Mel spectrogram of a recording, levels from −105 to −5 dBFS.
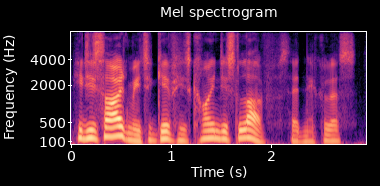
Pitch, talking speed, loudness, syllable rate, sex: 130 Hz, 205 wpm, -18 LUFS, 5.4 syllables/s, male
